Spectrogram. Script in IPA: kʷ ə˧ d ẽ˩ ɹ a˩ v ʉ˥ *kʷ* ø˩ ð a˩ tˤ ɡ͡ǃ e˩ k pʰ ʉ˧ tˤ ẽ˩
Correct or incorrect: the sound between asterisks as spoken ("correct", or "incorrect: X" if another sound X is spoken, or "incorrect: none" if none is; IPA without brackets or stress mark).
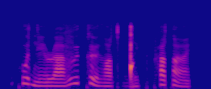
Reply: incorrect: k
